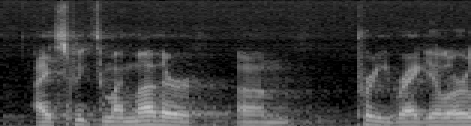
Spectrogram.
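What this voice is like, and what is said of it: Usual voice. Nothing is said of it.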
